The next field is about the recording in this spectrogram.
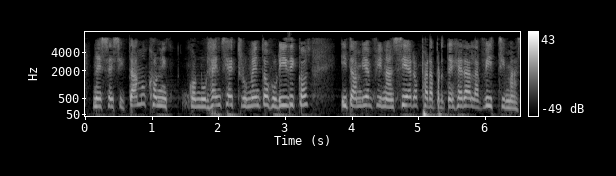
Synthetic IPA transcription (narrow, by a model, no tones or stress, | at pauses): ne̞θe̞sit̪amoskoko̞nuɾxẽ̞nθjaist̪ɾumẽ̞nt̪ohuɾið̞iko̞s | it̪ambje̞ɱfinãn̟θje̞ɾo̞spaɾapɾo̞t̪e̞xe̞ɾalazβit̪imas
